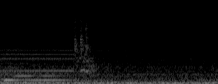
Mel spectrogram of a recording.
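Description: Film soundtrack: held low notes of the musical score over a steady low rumble, with a short click about three-quarters of a second in.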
